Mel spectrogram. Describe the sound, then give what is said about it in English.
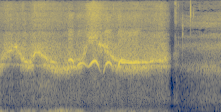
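Breathy, raspy whistling, a wavering airy tone with a lot of wind-like hiss, held for under two seconds before cutting off abruptly. “It just sounds like wind outside of the house. I don't whistle the correct way.”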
